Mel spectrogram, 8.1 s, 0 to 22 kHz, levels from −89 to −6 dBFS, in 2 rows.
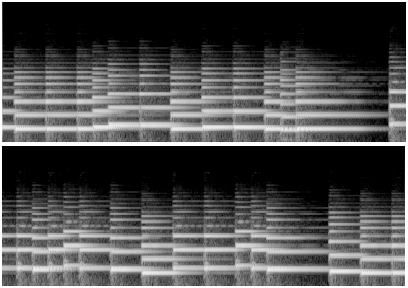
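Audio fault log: No faults heard in this clip.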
